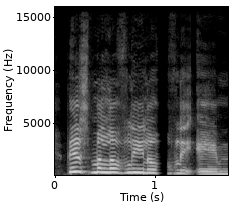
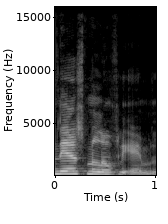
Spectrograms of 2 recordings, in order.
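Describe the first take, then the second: First: High, loud, delighted hello; excited greeting. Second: Said in the usual way. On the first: Real, not acted. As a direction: burst out with joy at seeing her.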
